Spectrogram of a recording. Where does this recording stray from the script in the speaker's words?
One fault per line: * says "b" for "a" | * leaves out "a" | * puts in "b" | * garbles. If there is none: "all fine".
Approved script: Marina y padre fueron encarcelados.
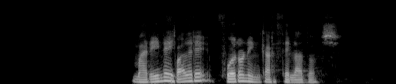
all fine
